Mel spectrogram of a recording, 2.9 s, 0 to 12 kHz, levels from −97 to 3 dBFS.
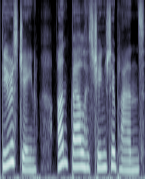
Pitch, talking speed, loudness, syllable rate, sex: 235 Hz, 165 wpm, -15 LUFS, 4.9 syllables/s, female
